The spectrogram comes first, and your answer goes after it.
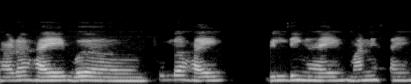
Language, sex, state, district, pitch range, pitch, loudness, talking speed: Marathi, female, Maharashtra, Chandrapur, 180-195 Hz, 185 Hz, -18 LUFS, 130 wpm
